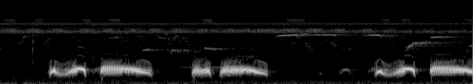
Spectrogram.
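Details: Spotted dove lure call for trapping: coo phrases repeated about every one and a half seconds, each a short rising note and a long buzzy coo, with faint high chirps of other birds and a steady thin drone.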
